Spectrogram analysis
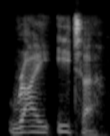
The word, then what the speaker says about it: raita: Andrew Woking says your favourite Indian dip is pronounced raita.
